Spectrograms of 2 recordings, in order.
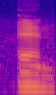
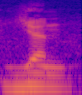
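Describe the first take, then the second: First: "این" starting on a clean e vowel, en; correct letter N. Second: "ین" with a y-glide in front, yen; wrong "ین" beginning on a y sound; mispronounced N. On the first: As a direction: clear "این" with no y-glide. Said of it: "این کی جگہ ین". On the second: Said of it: "یہ pronunciation غلط ہے". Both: Shown as a demonstration.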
